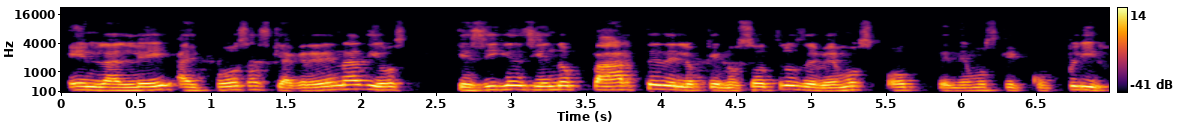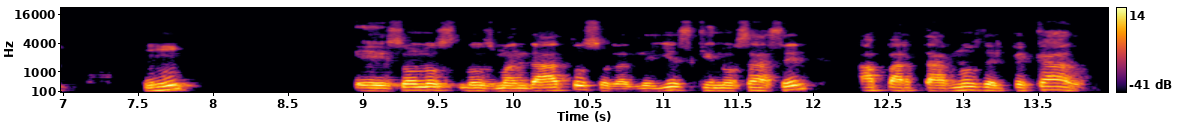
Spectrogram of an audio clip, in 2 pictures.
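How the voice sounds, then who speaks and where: Mellow-voiced man teaching a Bible class. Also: on the high side, measured pace. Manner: explanatory, repeats key points and restarts words. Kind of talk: classroom lecture.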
